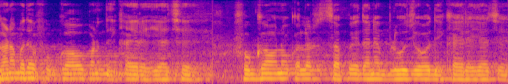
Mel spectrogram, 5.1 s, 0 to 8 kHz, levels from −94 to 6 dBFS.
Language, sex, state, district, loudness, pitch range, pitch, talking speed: Gujarati, male, Gujarat, Valsad, -16 LUFS, 120-130 Hz, 125 Hz, 190 wpm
